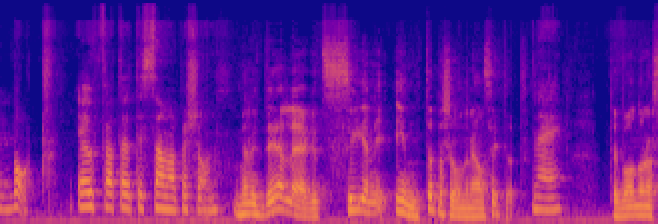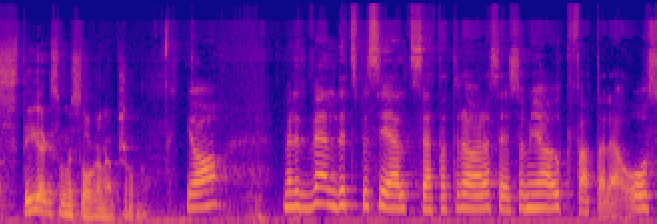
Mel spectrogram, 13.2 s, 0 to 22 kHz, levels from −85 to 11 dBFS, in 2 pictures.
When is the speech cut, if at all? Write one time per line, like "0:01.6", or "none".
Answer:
none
